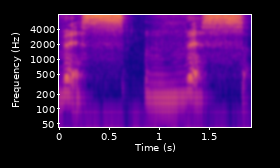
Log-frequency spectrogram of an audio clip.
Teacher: So when it's singular, it's what we call short i and it's the unvoiced s.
